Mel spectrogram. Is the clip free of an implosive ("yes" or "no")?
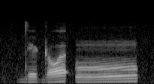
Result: yes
